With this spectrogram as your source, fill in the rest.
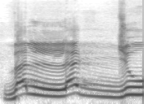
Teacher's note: लाम पर भी तशदीद है, जीम पर भी तशदीद है, दोनों को ज़रा रुककर अदा करना है, दोनों में थोड़ा सा जमाव पैदा करके पढ़ेंगे बल्लज्जू।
